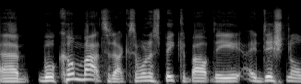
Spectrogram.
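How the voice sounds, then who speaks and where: A man with a Yorkshire accent, very fast pace, fairly high pitch and ordinary pitch variation, in a dry, close sound with no echo. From Yorkshire, northern England. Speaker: livestream host. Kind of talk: live stream commentary and Q&A. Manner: mumbling at times.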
